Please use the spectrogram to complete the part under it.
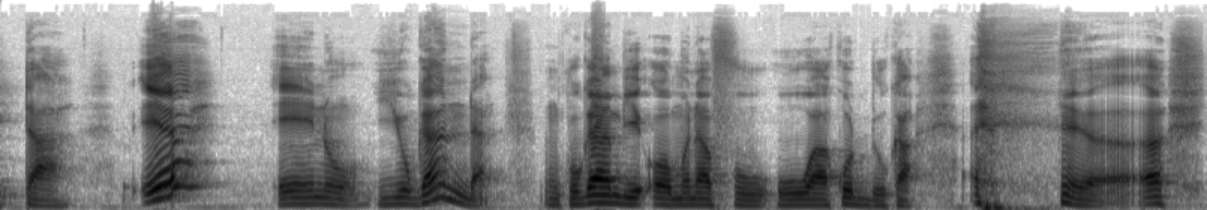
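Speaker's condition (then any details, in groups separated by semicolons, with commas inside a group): No condition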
